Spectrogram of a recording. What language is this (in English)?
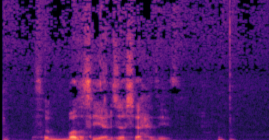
Kabyle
